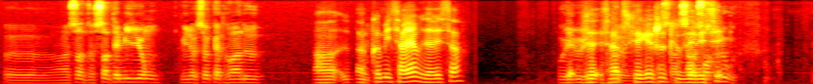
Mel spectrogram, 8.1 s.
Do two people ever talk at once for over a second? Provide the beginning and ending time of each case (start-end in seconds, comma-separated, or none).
5.6-7.3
